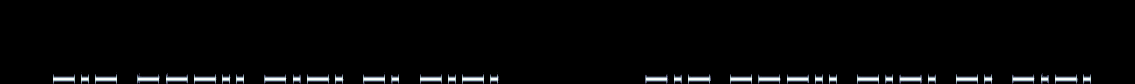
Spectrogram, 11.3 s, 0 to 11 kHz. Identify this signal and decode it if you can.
Morse code, heard as a keyed tone, about 17 wpm, 700 Hz. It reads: K8CNC K8CNC
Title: USA Call Signs - 5 Characters - Repeated 3x - 17wpm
